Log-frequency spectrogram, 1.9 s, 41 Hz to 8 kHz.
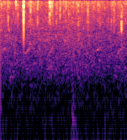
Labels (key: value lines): label: biophony
recorder: SoundTrap 500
